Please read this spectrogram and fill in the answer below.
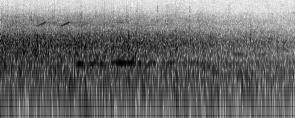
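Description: Arena audience applauding, dying away gradually.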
